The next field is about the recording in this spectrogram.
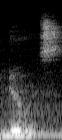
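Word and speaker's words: gnus: animals an implausibility of nudes not only does this animal have an unusual name that starts with a silent g it also looks unusual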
